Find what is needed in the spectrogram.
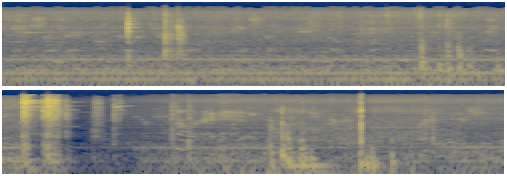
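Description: Kitchen clatter of a fork and skillet clinking on a glass-top stove over a steady low hum. About halfway through the sound briefly drops away, then near the end come two heavy thumps as the camera is picked up and moved.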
